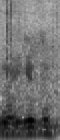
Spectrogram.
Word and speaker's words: Nageezi: Why we pronounce it Navajo is Nageezi.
